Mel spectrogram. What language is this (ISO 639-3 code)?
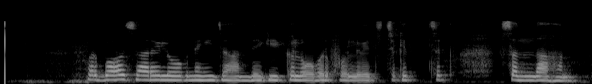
pan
